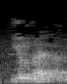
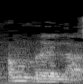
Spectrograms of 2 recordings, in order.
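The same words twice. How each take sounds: First: "umbrella" said wrongly as yoo-mbrella, with a "you" sound at the start; wrong pronunciation. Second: "umbrella" said correctly as uhm-brella, with a short "uh" at the start; correct pronunciation. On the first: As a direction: say "umbrella" with a "yoo" sound first, as the mistake to avoid. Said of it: "We don't pronounce it as". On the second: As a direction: open "umbrella" with a short "uh" vowel, not "yoo". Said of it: "We say umbrella". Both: Shown as a demonstration.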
